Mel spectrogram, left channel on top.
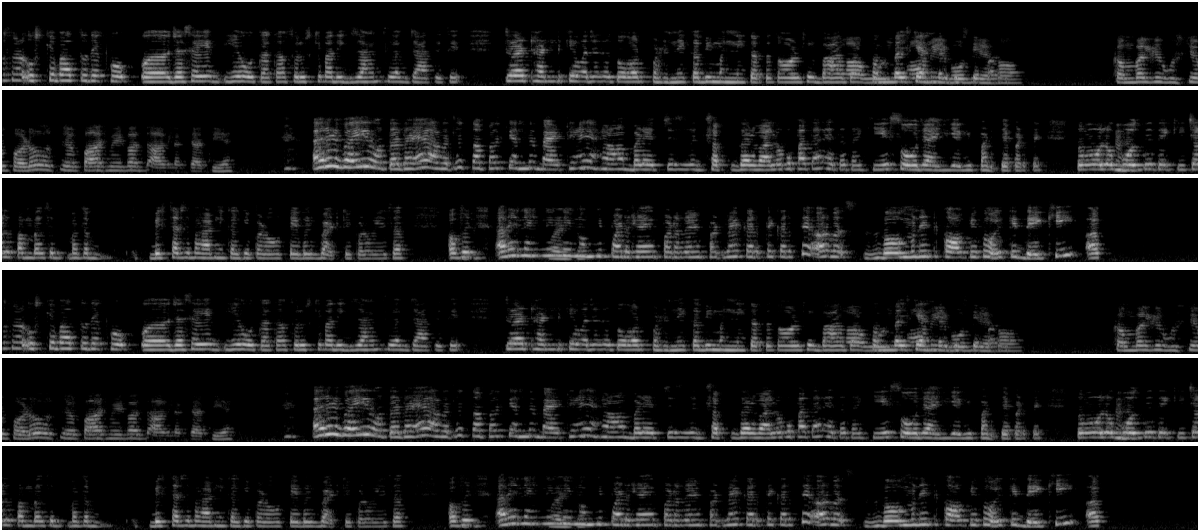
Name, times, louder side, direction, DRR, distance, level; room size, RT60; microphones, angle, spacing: voice 1, 0.0-9.6 9.9-10.0 14.8-22.4 22.7-25.0 25.4-28.0 28.4-34.9, left 1 dB, 25° left, 0.4 m, -30 dB
voice 2, 8.3-10.2 11.1-14.3 23.1-23.3 28.5-28.7 29.4-29.8, left 2 dB, 55° left, 1.2 m, -37 dB
4.7 x 2.9 x 3.4 m
head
